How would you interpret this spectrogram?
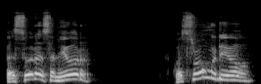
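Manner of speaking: high, indignant mock neighbor voice; imitating the neighbor. Retelling the neighbor's reply about garbage, high mock indignation. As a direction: squeak it out like the offended neighbor.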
